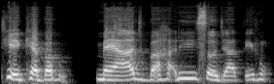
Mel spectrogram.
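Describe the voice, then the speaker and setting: A woman voicing a meek, gentle old mother-in-law in a storybook tale, speaking softly and pleadingly. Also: on the high side, unhurried, slightly rough, voice pushed down. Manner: soft, pleading.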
